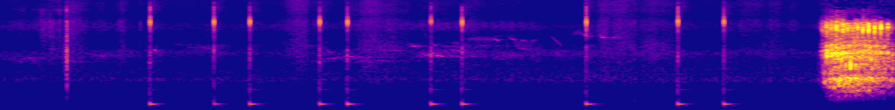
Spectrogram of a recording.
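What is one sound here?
Soft keyboard taps click quickly in a short run.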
